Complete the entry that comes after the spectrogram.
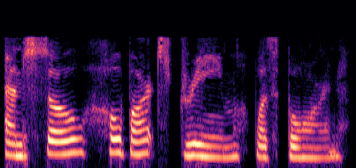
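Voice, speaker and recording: A woman reading a children's storybook as an audiobook narrator, in an expressive storytelling manner. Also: fairly low pitch, drawn-out words. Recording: dull, lo-fi audiobook sound.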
